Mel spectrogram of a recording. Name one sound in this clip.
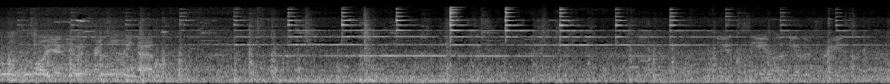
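A railway crossing bell rings rapidly and steadily.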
